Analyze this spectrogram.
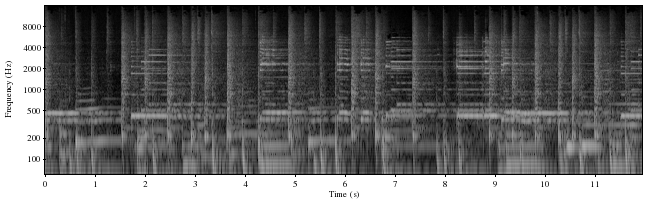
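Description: Only music is heard, a band with guitar, bass and drums, with no animal sound.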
